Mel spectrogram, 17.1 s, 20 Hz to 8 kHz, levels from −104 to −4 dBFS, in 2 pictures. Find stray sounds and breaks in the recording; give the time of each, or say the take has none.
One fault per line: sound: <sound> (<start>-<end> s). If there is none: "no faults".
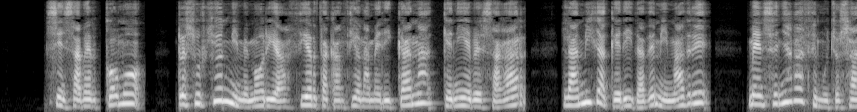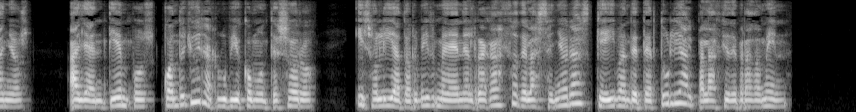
no faults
